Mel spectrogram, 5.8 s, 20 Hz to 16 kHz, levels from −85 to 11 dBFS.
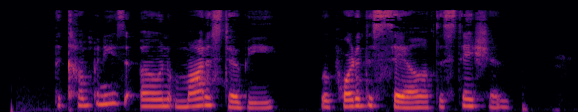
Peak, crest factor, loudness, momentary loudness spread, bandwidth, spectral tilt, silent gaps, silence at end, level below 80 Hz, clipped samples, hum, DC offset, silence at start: -12 dBFS; 18 dB; -30 LUFS; 14 LU; 11.5 kHz; -4 dB/octave; none; 0.5 s; -72 dBFS; under 0.1%; none; under 0.1%; 0.55 s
